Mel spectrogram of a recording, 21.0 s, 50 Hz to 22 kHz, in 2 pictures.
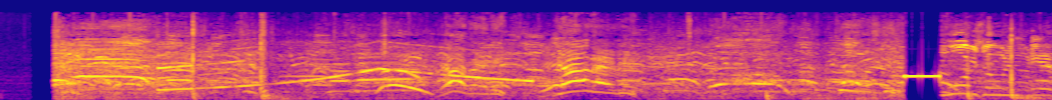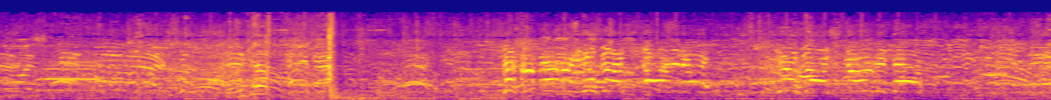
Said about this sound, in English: By the way, video from January 6th does show this. Peaceful protesters gathered, and then the police throw a stun grenade into the middle of the crowd.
